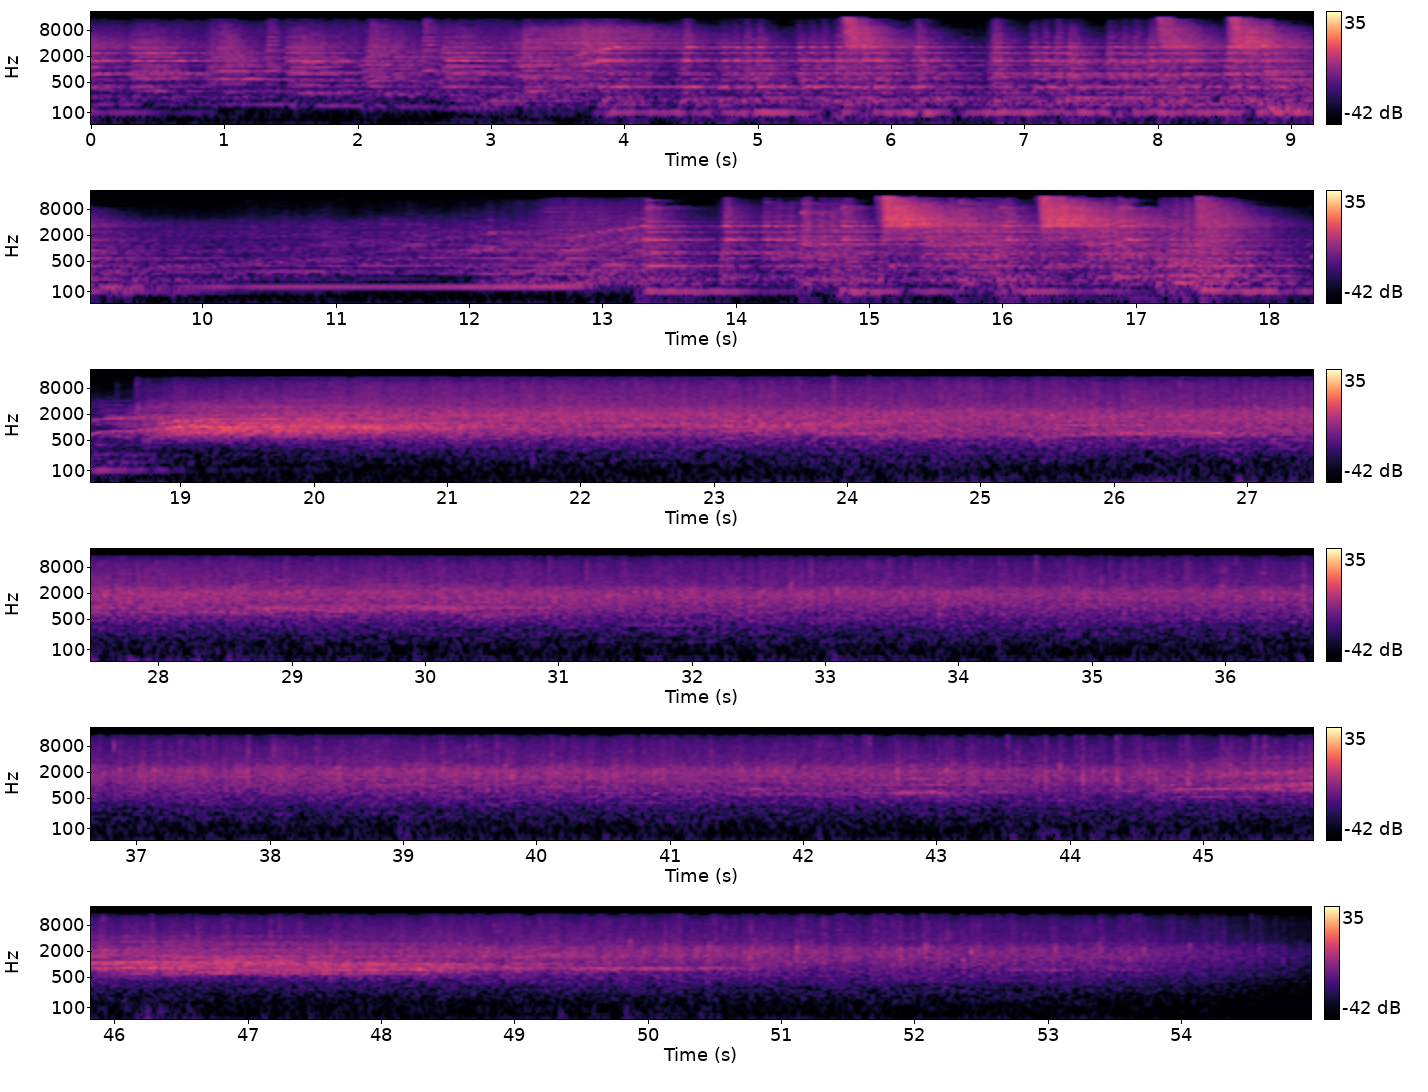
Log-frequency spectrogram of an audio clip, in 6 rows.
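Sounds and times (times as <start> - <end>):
audience applauding: 18.3 - 54.9
people cheering: 18.3 - 54.9.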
